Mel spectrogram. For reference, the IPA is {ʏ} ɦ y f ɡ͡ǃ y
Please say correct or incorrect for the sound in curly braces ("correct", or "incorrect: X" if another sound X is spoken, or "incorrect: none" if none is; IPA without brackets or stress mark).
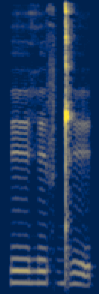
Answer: incorrect: y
